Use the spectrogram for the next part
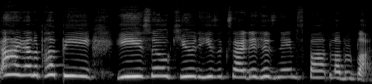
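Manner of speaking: put-on excited teen girl. Student telling her teacher about her new puppy, excitedly. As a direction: gush like a kid with a new puppy. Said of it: "She's gonna be like".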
